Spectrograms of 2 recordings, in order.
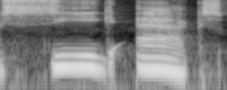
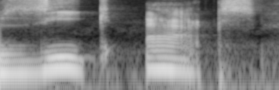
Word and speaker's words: GQuuuuuuX: The name pronounced in Japanese is GQuuuuuX, becoming Sieg Axe or Zeke Axe. This one has already come true, given it's armed with an axe. Which, like, he even misses. Like, it's a Xeon axe. Yeah. Like, it's a Zaku axe. Drops that ball right here, man. It can also be pronounced as G-quarks, relating to subatomic physics in other dialects.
